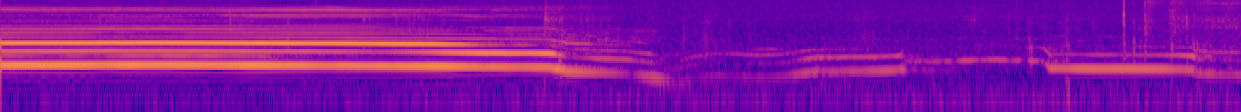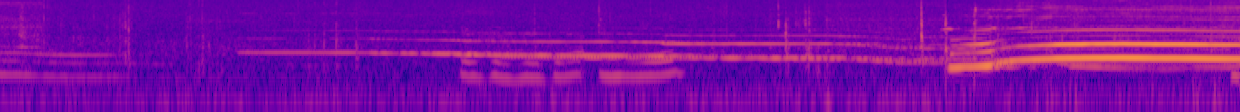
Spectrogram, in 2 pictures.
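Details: A pack of wolves, including a white wolf, at Wolf People in Idaho howl in long, smooth tones that slide and dip, with several voices overlapping; howling started by a man howling to the white wolf.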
